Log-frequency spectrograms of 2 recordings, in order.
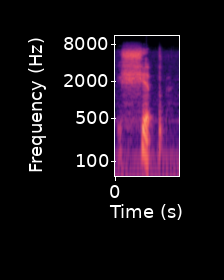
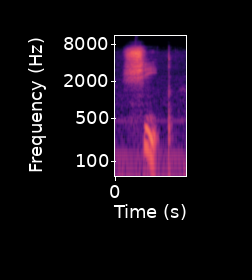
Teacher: English has words that kind of come in pairs like ship and sheep, bit and beat, full and fool. Now, the only difference between each word is the vowel length. Short versus long.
